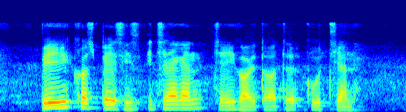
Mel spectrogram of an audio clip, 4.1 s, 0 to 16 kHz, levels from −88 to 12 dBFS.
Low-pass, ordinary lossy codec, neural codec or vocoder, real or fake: 7.2 kHz; Opus, 64 kbps; codec, 16 kHz, 6 kbps, DAC; fake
